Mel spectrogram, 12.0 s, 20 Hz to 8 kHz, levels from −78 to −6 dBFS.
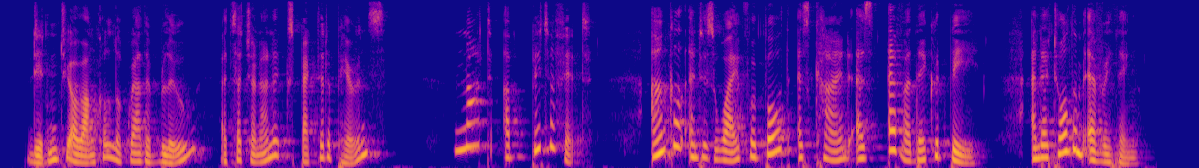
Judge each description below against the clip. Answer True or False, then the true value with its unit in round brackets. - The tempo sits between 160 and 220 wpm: True (180 wpm)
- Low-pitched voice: False (195 Hz)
